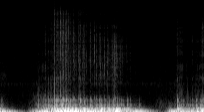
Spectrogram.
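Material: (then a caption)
Metal mesh. Fingertips and nails of both hands scratch the hollow, perforated metal mesh grille of a bare microphone head. The result is a deep, boomy rumbling scrape with a brighter gritty texture on top, swelling in the middle, dropping to near silence, then resuming.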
